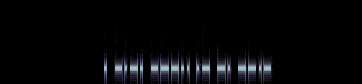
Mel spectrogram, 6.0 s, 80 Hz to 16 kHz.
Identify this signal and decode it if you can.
Morse code, heard as a keyed tone, about 27 wpm, 700 Hz. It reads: EC8ANQ
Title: DXCC-100 Call Signs - 6 Characters - Repeated 2x - 28wpm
